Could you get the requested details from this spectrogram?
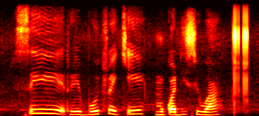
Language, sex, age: Tswana, female, 21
